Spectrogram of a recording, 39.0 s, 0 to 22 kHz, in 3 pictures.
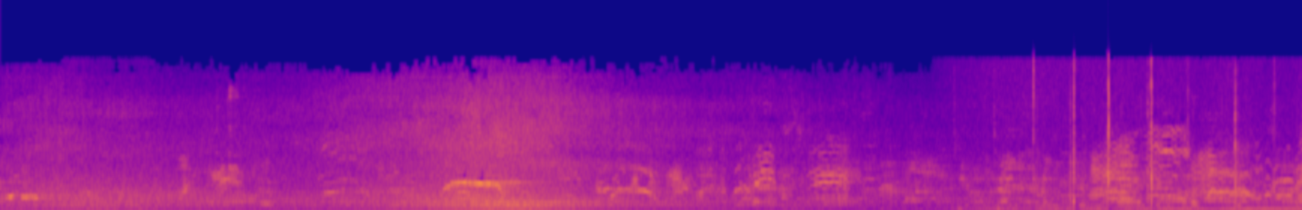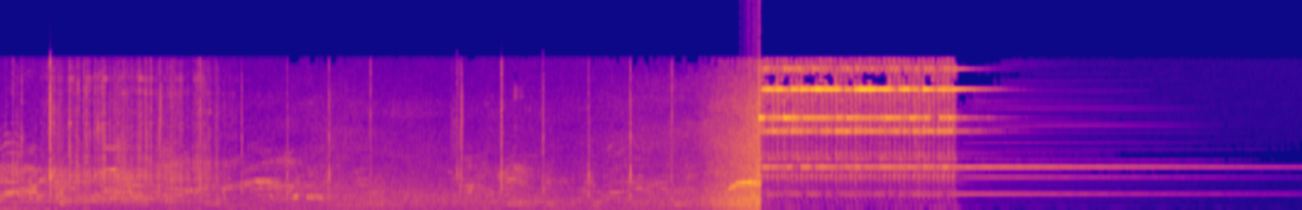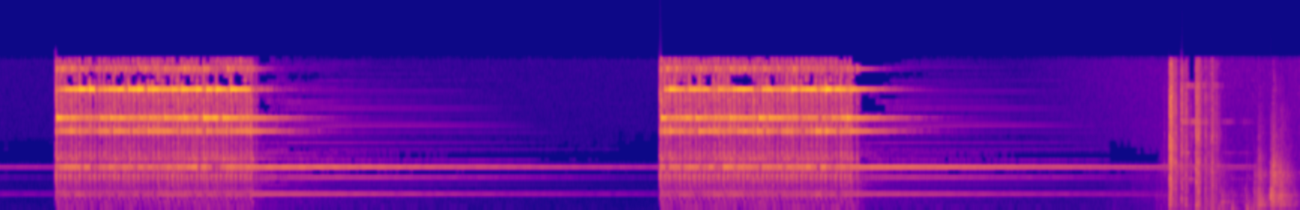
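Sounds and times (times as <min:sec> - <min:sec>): telephone bell ringing: 0:10.0 - 0:16.1, 0:20.5 - 0:39.0.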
